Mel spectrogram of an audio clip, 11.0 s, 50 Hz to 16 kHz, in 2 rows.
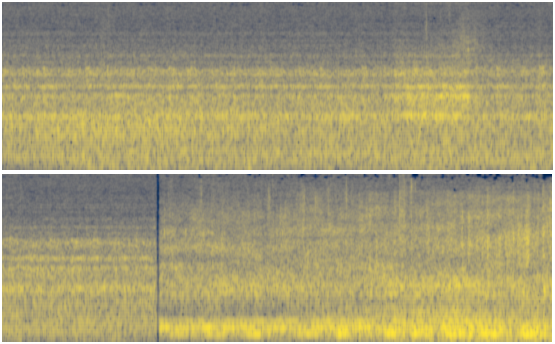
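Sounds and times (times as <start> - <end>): hiss: 3.9 - 5.0.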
